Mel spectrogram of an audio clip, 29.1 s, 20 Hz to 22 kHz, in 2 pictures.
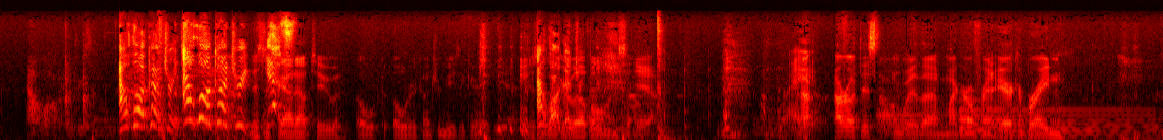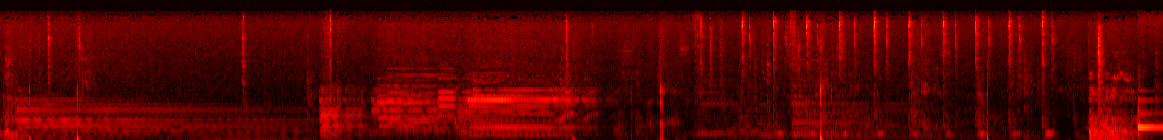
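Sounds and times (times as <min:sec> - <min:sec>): guitar chords ringing: 0:11.1 - 0:22.0, 0:28.2 - 0:29.0
light taps and clicks: 0:22.8 - 0:27.8.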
